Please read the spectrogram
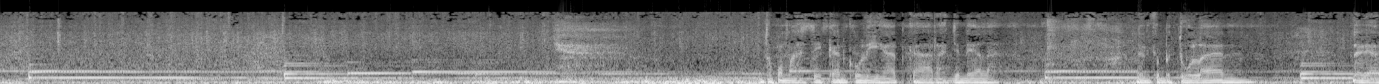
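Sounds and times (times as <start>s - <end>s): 
deep low rumble: 0.0s - 13.7s
steady heavy rain hissing: 0.0s - 13.7s
speech: 8.2s - 10.6s, 11.4s - 13.7s.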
